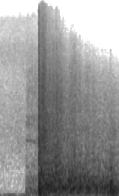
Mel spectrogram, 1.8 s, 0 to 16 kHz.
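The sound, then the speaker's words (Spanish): A cannon blast from a 90-gun salute in London for the Queen's 90th birthday: a sudden loud boom rises out of faint low noise and then holds as a heavy, sustained rumbling roar to the end. “En Londres, un saludo a 90 cañonazos, una banda militar y miles de ciudadanos en celebración congratularon a la reina Isabel”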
